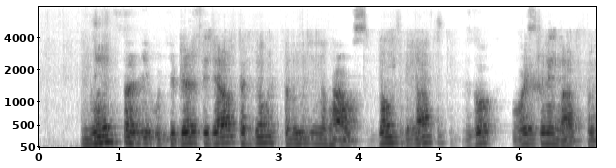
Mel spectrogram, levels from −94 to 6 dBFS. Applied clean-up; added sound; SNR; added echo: neural mask model DeepFilterNet 3.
